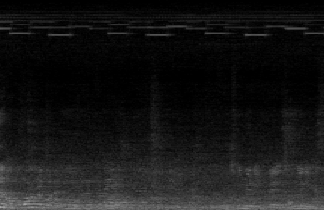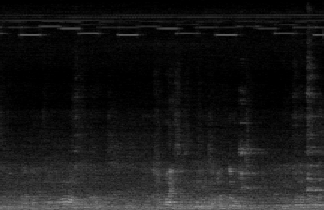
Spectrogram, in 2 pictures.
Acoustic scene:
crowded indoor space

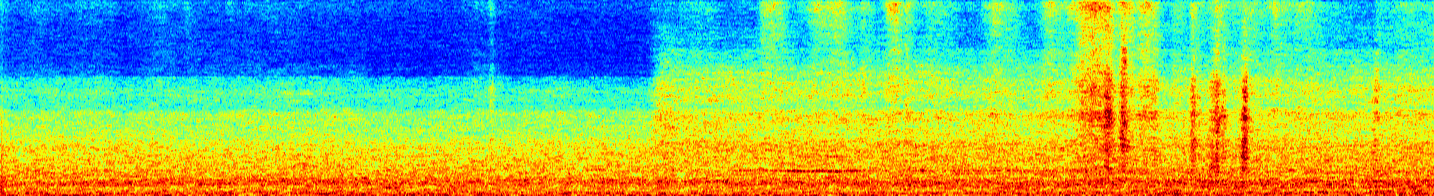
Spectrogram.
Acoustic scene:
subway station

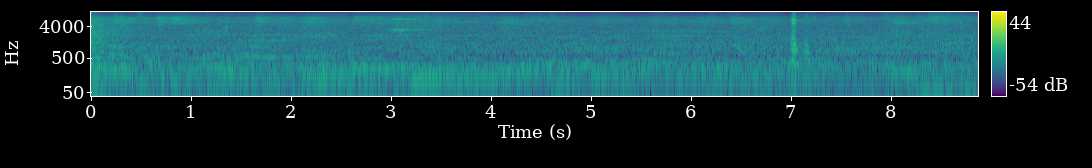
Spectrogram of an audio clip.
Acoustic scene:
cafe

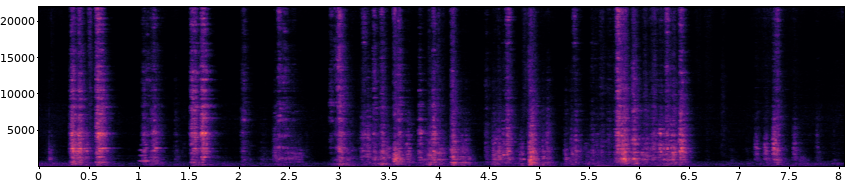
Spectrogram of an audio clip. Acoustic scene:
kitchen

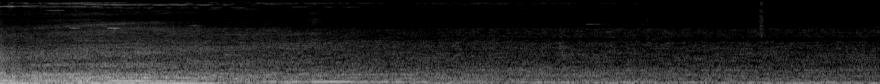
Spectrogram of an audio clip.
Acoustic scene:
street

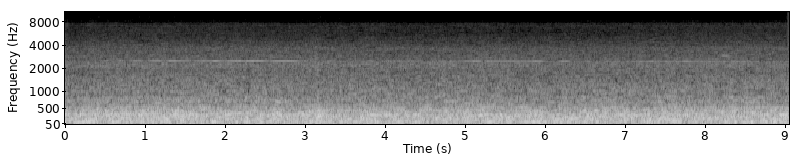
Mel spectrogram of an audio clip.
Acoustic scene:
subway train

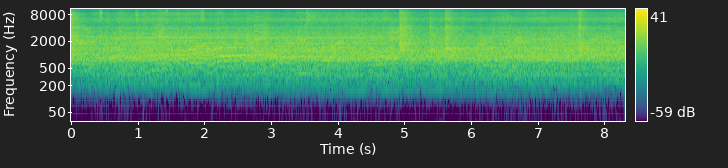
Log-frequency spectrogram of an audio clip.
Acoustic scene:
cafe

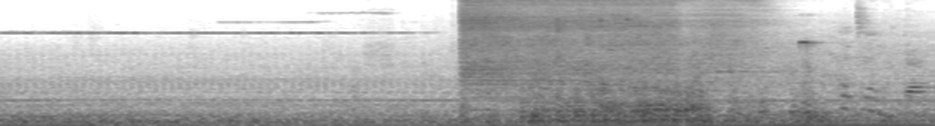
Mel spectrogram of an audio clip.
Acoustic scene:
bus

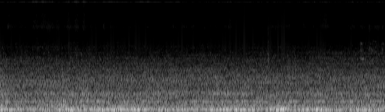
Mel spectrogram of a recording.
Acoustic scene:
car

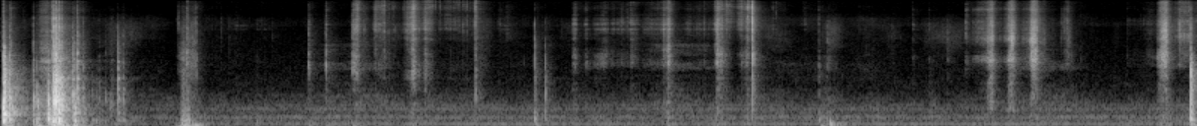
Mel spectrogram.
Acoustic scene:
kitchen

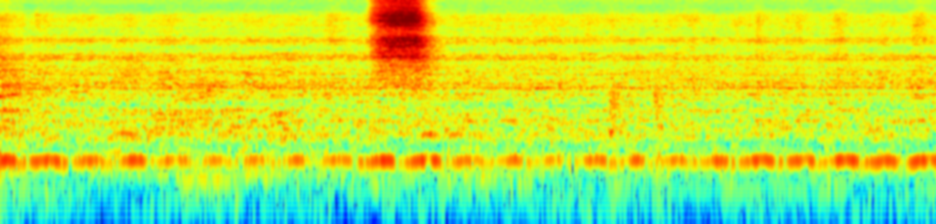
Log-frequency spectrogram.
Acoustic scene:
cafe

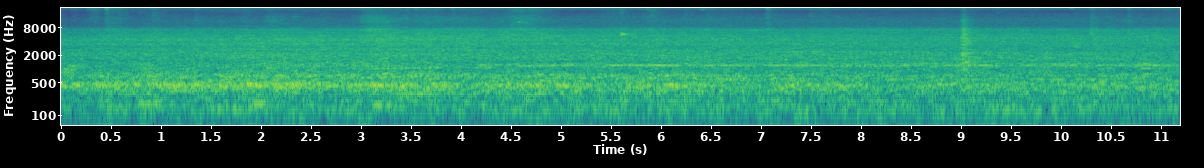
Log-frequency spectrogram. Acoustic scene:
subway train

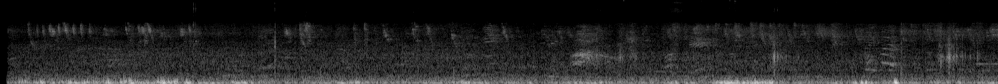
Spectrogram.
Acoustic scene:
park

